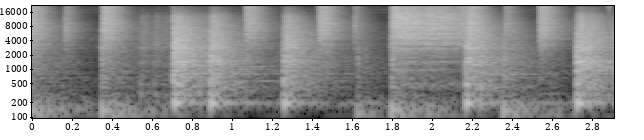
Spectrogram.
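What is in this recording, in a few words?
Boogaloo, Overhead Stereo, 82 BPM; Drums; Verse; Sonic Foundry; Drums from the Big Room The Mixes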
